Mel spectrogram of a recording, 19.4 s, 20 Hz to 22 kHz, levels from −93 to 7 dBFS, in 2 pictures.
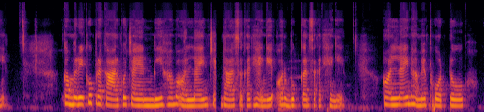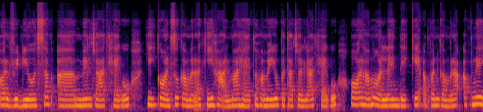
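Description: At 4.31 s the speech skips ahead: about a second of audio is discarded while later packets were already queued, and playback jumps forward with no fill. The waveform shows an abrupt splice, and on the spectrogram the formant tracks break off and restart with no pause between them.

Two jitter buffer speed-up passes follow. From 4.41 to 6.69 s the speech plays at 112% speed, and from 7.56 to 9.26 s, ending just before "और वीडियो", at 108%. Short pitch-period chunks are cut repeatedly to drain the backlog, about 300 ms and 150 ms respectively. The speech sounds hurried at unchanged pitch. The harmonic spacing on the spectrogram stays constant while syllables compress in time.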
